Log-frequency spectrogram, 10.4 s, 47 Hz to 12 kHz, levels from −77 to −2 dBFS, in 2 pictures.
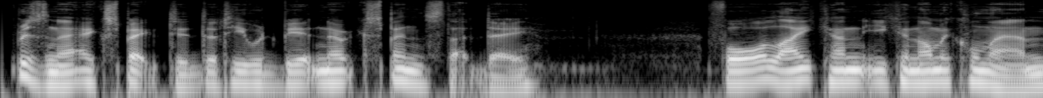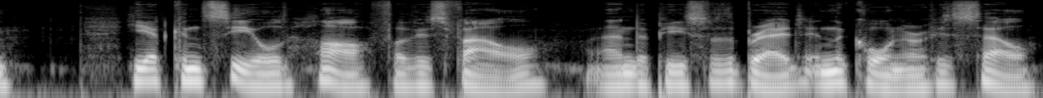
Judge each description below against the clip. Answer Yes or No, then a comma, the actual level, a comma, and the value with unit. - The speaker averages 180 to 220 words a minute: Yes, fast, 205 wpm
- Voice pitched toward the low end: Yes, low, 100 Hz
